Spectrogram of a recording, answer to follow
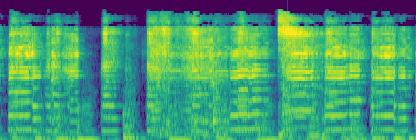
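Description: A tamborazo zacatecano band playing live and loud: saxophones and trumpets carry the melody over a bass line that alternates between two low notes, with a steady drum beat. The music drops out for a moment about a second in, then carries on.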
